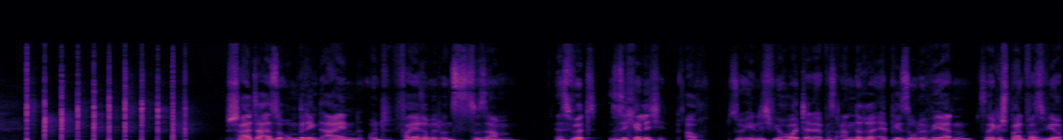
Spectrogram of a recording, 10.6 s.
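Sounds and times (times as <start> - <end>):
small round of applause: 0.2 - 2.1
speech: 2.4 - 10.6.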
